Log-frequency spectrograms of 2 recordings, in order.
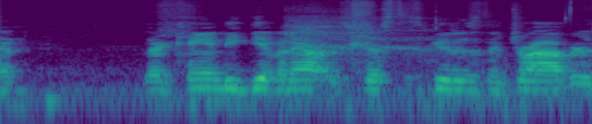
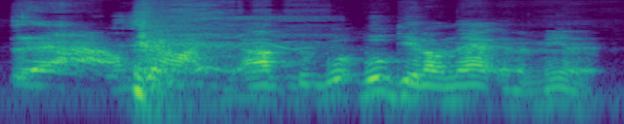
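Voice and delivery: loud, high, appalled outburst; disgusted shout; 4 semitones higher, 10 dB louder than usual. Real, not acted. Disgusted outburst at Almond Joy.

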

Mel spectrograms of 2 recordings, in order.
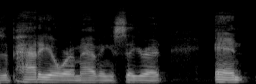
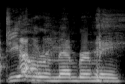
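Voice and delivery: laughing mock greeting; 7 semitones higher, 8 dB louder than usual. Joking return as job applicant.

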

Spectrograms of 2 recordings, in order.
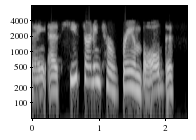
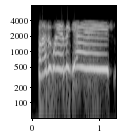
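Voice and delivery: high, sing-out mock cheery announcement; 13 semitones higher than usual. Bride imagining announcing engagement after mom's obituary, mock-excited. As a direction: chirp it high, imitating a gushing post.

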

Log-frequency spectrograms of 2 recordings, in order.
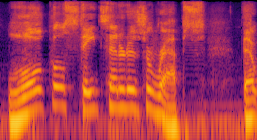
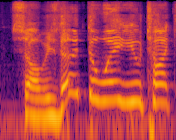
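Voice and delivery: mock listener; 9 semitones higher than usual. Mocking a listener's complaint.

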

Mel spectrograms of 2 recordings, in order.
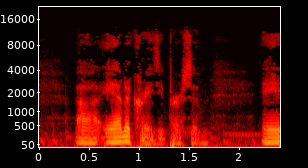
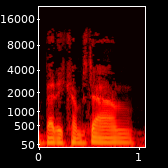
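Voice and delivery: ordinary talk, nothing marked

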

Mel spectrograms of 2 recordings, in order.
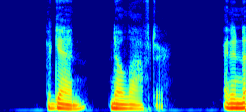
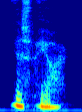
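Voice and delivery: put-on soft, higher little-girl reply; small child's voice; 4 semitones higher, 7 dB quieter than usual. Daughter contradicts her parent, small child's voice. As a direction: quietly insist like a small child.

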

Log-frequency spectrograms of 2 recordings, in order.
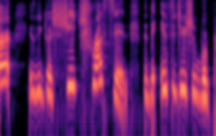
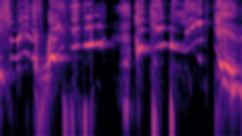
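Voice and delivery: high, wailing mock sob of disbelief; whimpering high imitation of a shocked friend; mock crying disbelief; 11 dB quieter, slower than usual.

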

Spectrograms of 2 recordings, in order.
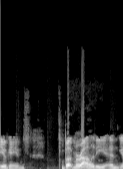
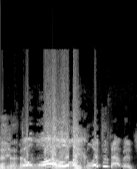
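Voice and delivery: high and louder, laughing in shock; high shocked disbelief; 11 semitones higher, 9 dB louder, much slower than usual. Retold or imitated. Gamer reliving the scene's shock, high and laughing. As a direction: relive the moment it hit you.

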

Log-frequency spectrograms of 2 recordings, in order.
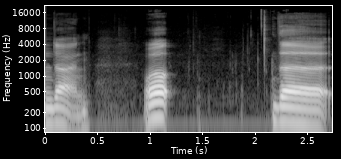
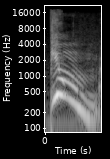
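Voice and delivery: laser pew. Retold or imitated. Laser beam fired.

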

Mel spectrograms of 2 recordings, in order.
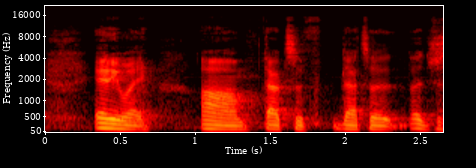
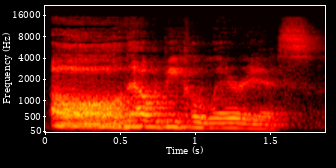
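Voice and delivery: ordinary talk, nothing marked

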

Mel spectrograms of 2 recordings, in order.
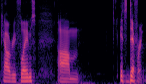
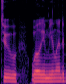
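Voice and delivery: usual speaking voice

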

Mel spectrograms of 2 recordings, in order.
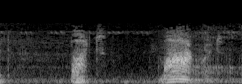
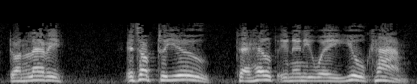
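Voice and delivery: lightly voiced summons, higher; voice of fate; 8 semitones higher than usual. The fates calling on Dunlevy to help, raised proclaiming voice. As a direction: proclaim it like a call to duty. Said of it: "the fates were pointing their fingers at me, saying".

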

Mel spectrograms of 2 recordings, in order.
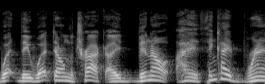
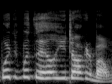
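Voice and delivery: much higher, fast incredulous cry; mock baffled reaction to a stranger's insult; baffled outburst; 12 semitones higher, much faster than usual. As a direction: blurt it out in total disbelief.

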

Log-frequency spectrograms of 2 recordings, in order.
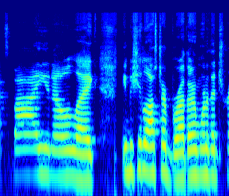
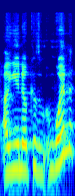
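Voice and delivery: normal talking voice

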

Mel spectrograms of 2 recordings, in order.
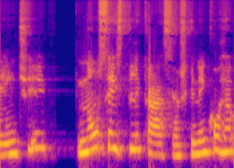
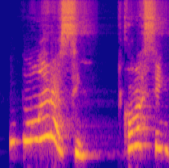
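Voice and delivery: high-pitched baffled reaction; recalled disbelief, pitched well up; incredulous objection; 10 semitones higher than usual. Retold or imitated. Believer recalls objecting to past-life talk, incredulous.

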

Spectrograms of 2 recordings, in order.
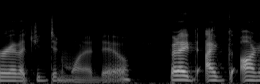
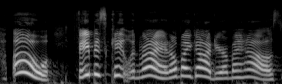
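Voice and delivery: starstruck gush; 7 semitones higher, 5 dB louder than usual. Retold or imitated. Margot starstruck by a famous guest.

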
